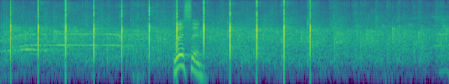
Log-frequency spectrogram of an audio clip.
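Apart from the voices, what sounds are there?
audience applause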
